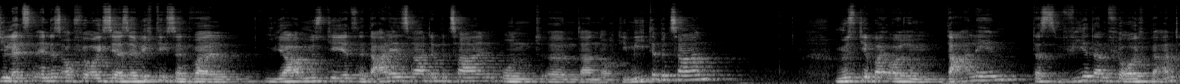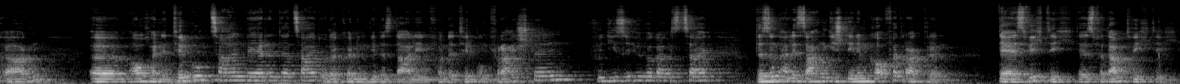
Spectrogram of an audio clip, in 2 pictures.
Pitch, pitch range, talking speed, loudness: 135 Hz, 120-170 Hz, 185 wpm, -27 LUFS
